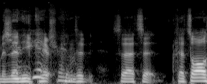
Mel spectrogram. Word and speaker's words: Giampietro: Giampietro.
